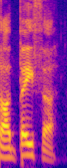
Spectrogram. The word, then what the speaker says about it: Ibiza: It's not Ibiza, it's Ibiza. Got pulled up on that too. What are you doing? You're a full-time professional athlete. Your women's team is playing and you're off in Ibiza, carrying on, whilst the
